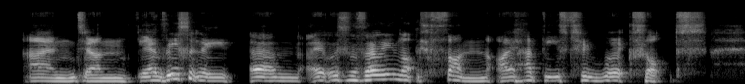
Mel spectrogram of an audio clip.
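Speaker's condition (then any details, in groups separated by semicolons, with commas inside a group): Moebius syndrome facial paralysis, congenital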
